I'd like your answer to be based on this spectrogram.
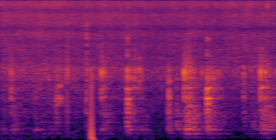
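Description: Ginger garlic paste sautéing in a pan as the base for a cauliflower chicken gravy, crackling sizzle with repeated close spatula scrapes and knocks, one sharp clack near the start, no voices.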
